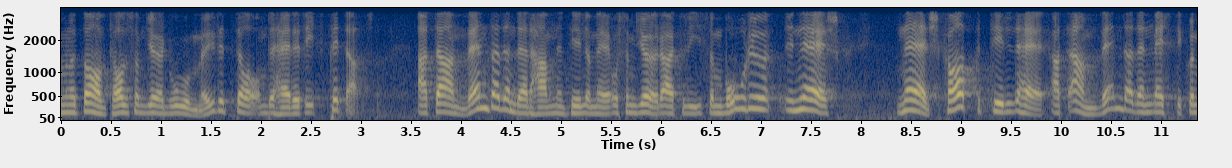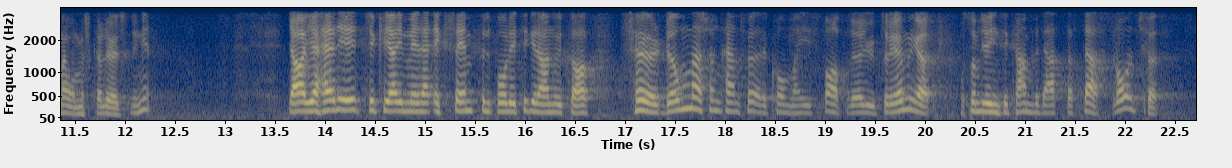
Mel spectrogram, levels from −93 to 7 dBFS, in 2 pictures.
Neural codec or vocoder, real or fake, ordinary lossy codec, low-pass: codec, 16 kHz in and 24 kHz out, 0.8 kbps, FocalCodec, streaming, 65536 codes; fake; none; 3.6 kHz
